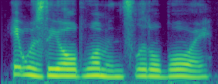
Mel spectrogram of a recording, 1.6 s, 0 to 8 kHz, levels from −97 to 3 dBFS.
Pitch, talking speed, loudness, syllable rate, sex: 195 Hz, 255 wpm, -15 LUFS, 6.0 syllables/s, female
